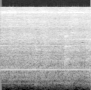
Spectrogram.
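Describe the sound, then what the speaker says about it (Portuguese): A cordless battery-powered electric screwdriver drill runs with a steady, high motor whine and a grinding hiss, close and continuous, with no speech. "eu tô viciado com essa parafusadeira e furadeira elétrica com bateria"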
